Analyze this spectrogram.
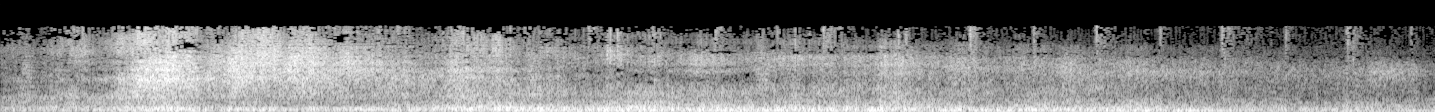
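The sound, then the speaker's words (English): A loud, steady jet engine roar of a plane boarded at Melbourne International, headed for London, fills the whole stretch, a dense rumbling wash of noise that swells slightly early on and holds without a break, no voices present. “I locked the pain away and got aboard a plane at Melbourne International.”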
